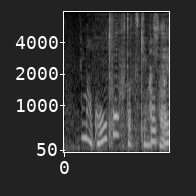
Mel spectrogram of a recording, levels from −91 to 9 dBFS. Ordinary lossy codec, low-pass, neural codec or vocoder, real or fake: none; none; codec, 16 kHz, 4 kbps, FunCodec, trained on Chinese and English, 50 frames a second; fake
